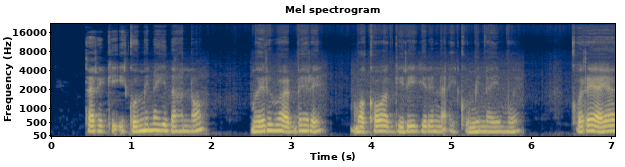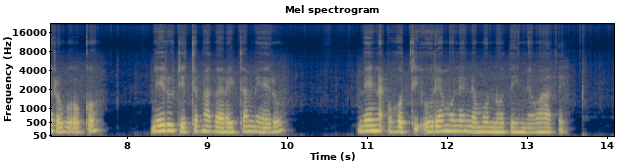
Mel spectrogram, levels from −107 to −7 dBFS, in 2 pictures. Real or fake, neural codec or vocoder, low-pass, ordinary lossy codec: real; none; none; none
